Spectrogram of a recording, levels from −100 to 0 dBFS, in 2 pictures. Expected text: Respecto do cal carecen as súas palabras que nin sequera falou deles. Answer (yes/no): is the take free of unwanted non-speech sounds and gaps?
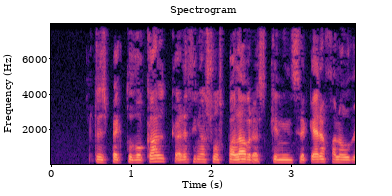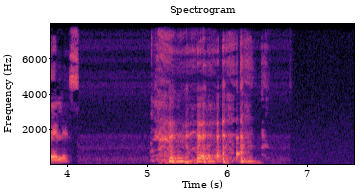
no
